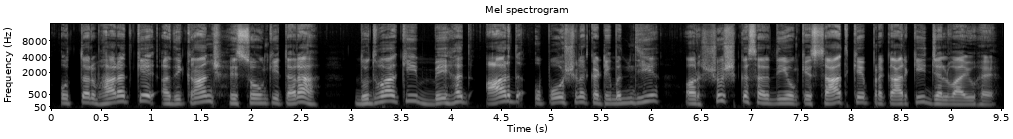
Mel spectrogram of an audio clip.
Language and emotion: Hindi, neutral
